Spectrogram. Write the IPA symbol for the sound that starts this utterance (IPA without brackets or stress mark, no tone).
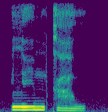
l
